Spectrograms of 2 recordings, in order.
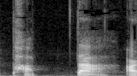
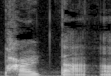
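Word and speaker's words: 밟다: 啊，这边有一个双收音啊，要读后面那一个皮尔的发音，所以是 pop 哒，而不是 par 哒啊。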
